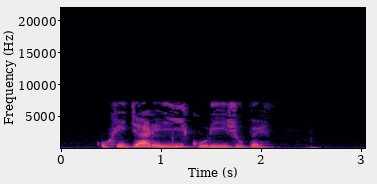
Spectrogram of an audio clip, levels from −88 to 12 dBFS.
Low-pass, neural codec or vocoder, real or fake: 7.2 kHz; none; real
